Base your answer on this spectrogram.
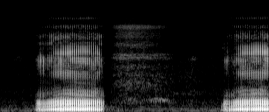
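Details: Dali, an eight-year-old French Bulldog, snoring while sleeping with eyes open: two loud, rough, rattling snores about three seconds apart, separated by a soft breathy exhale.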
